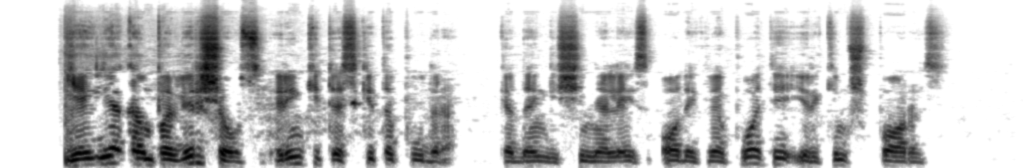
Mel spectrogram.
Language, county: Lithuanian, Vilnius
